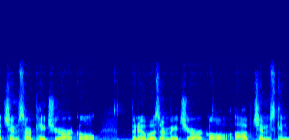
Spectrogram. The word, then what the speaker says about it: Bonobos: bonobos but you said bonobos no it's bonobos so kind of like bananas bonobos so like lowercase b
